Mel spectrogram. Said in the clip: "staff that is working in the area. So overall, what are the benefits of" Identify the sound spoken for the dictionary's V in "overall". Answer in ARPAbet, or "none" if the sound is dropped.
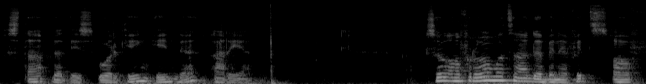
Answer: F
